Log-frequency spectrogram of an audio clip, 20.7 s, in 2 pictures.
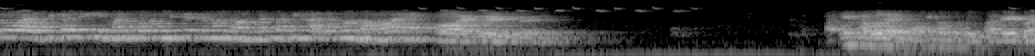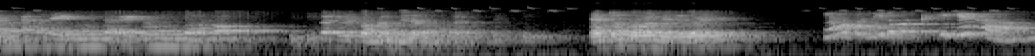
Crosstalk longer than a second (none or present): none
